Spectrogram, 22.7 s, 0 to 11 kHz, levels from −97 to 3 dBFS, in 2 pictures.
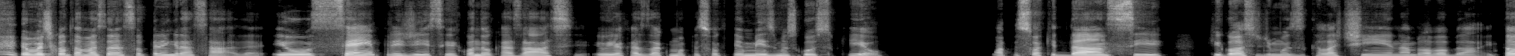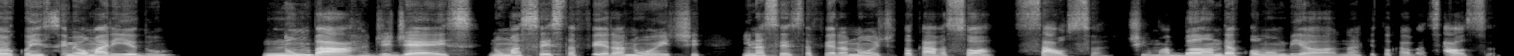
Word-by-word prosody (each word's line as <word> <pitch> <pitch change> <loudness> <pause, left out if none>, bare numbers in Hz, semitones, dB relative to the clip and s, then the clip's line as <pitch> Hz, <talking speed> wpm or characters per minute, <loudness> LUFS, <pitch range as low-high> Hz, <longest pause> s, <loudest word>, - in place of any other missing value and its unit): Eu 215 - +4
vou 225 +2 +6
te 225 - -4
contar 250 +1 0
uma 245 - 0
história 235 -1 -1
super 250 +3 -6
engraçada, 235 - -5
eu 195 +3 +1
sempre 250 +3 +3
disse 175 -4 -5
que 170 -2 -7
quando 215 +5 -2
eu 220 - -4
casasse, 175 +1 -4
eu 180 - -7
ia 190 +2 -2
casar 195 -3 -5
com 200 - -15
uma 195 - -8
pessoa 195 -1 -5
que - - -46
tem 195 - -7
os 195 - -3
mesmos 200 +1 -3
gostos 190 -1 -5
que 225 -4 -7
eu, - - -5 0.8
uma - - -4
pessoa 165 - +1
que 180 - -11
dance, 180 0 +3 0.3
que 175 - -6
gosta 190 +2 0
de 185 - -13
música 175 0 -13
latina, 165 -2 -7
blábláblá, 155 -3 -8
então 250 +1 +1
eu 275 - +3
conheci 240 -4 -2
meu 210 -1 +4
marido 220 +1 +2 0.7
num 220 +6 +4
bar 185 -3 +8
de 215 +5 -5
jazz 180 -3 +3
numa 205 +1 +1
sexta-feira 215 -3 0
à - - -1
noite 200 +1 -3 0.3
e 210 - -4
na 225 +1 +1
sexta-feira 250 -2 -3
à - - -5
noite 235 -1 -4
tocava 270 -3 0
só 245 -2 +1 0.2
salsa, 160 - -1
tinha 165 - -13
uma 185 +5 -6
banda 185 +2 +3
colombiana 195 -5 -4
que 200 - -20
tocava 195 -5 -12
salsa. - - -2
200 Hz, 175 wpm, -24 LUFS, 180-230 Hz, 0.8 s, bar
